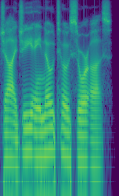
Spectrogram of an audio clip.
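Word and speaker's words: Giganotosaurus: Gigantosaurus, pronounced Jai Ga No To Sor Us, was slightly longer at nearly 42 feet, 12.6 meters, long.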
